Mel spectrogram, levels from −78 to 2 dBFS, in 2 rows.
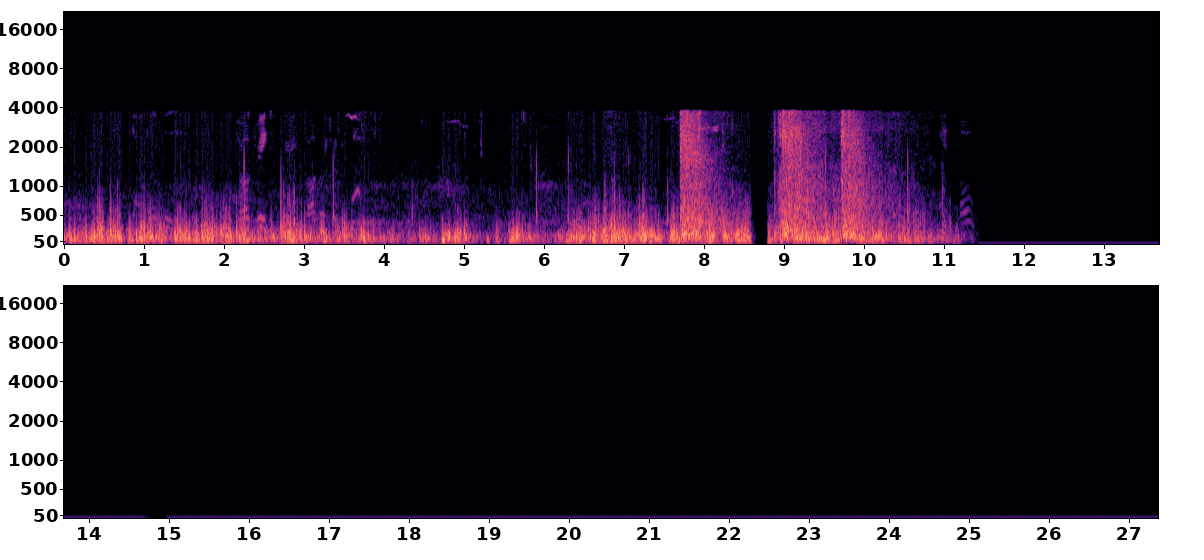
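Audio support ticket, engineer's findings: Call audio freeze at 8.58 s and 14.67 s. Sound stalls, the last bit gets stretched into a short fading buzz, then drops to near-silence before picking up exactly where it left off. First stall runs about 0.22 s with roughly 0.14 s of it dead quiet; second runs about 0.31 s, nearly 0.27 s silent. Nothing lost, just pushed later. Likely packets held up in transit, jitter buffer draining dry and concealment filling the hole.

Skip ahead at 15.18 s, right after the second freeze. Playback jumps forward with barely a seam, only about 10 ms of fill, and roughly 0.3 s of audio is simply gone, the two sides butted together. Looks like the buffer dumping backlog to claw back the delay the freeze added. Timing lines up nicely with that. Band tops out at 4 kHz throughout, which fits G.711 A-law at 64 kbps on the call leg.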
